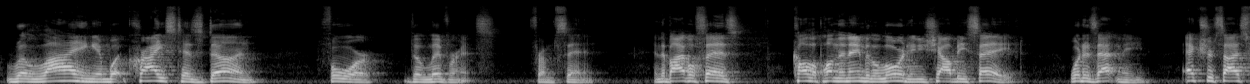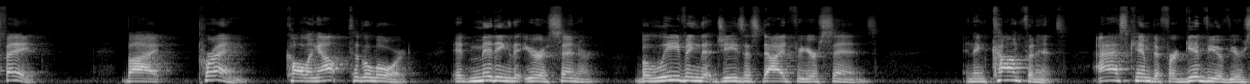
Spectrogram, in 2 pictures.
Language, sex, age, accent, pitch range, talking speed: English, male, 40-59, American, 120-150 Hz, 145 wpm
